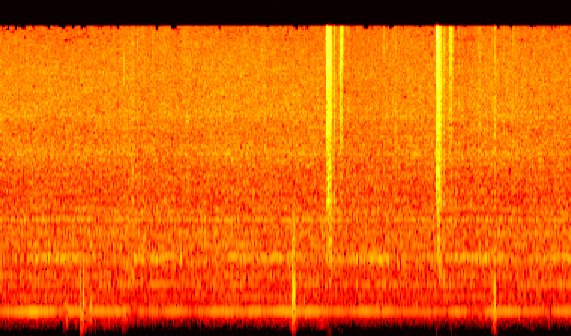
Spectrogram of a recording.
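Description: Newspaper rustles and crinkles.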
